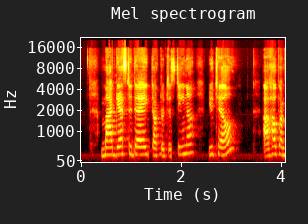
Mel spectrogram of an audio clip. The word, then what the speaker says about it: Mutale: And my name is pronounced Mutale. Mutale. Okay. We didn't even correct that in the beginning. Okay, you're not the only one. A lot of people pronounce it the way they see it.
